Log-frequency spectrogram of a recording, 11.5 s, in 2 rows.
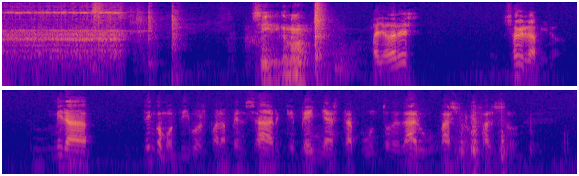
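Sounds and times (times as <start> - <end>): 
telephone ringing: 0.0 - 1.6
speech: 2.6 - 4.2, 5.1 - 5.5, 6.3 - 11.0.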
